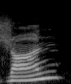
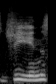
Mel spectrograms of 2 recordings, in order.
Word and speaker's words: Jeanne: Jean or sometimes uh people would mispronounce my name as Jean so it becomes a homonym search and gene.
